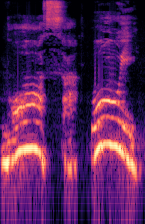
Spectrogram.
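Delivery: long drawn-out "Nossa" and "ui"; demonstrative wow, stretched out; acted reaction. Shown as a demonstration. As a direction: draw out each exclamation in amazement. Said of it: "Isso é marcação não manual".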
